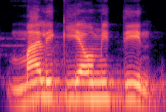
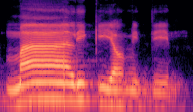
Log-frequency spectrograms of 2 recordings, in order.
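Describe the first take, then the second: First: The first vowel of Maliki is short. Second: The first vowel of Maliki is long. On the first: It means king of the Day of Judgment. "dibaca pendek" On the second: It means owner of the Day of Judgment. "dibaca sehari-hari kita"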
